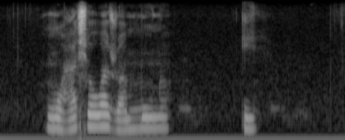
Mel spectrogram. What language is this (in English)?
Venda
